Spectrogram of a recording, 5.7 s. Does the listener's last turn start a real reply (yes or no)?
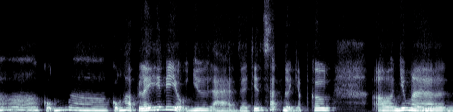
no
